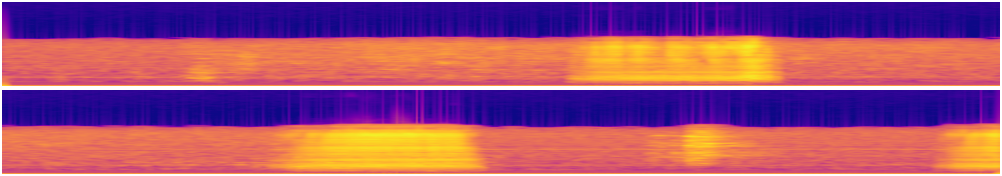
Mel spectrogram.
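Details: A sleeping Shar Pei snoring indoors: four rasping, broadband snores, each about a second long, come at uneven gaps over ten seconds against a faint steady electrical hum.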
